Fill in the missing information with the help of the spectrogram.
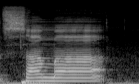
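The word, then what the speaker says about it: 様々: Remember, the second kanji's pronunciation changes a little bit because it's dependent on the previous kanji. But it's, in this case, it's the same kanji, right? But the sound changes.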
